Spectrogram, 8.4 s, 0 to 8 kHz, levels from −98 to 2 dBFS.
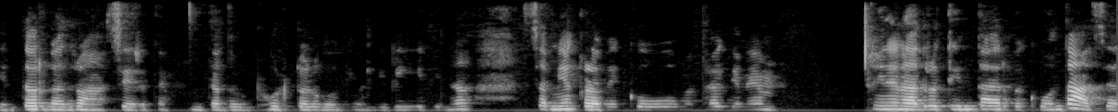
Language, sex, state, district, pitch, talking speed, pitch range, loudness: Kannada, female, Karnataka, Mysore, 205 Hz, 115 wpm, 195-220 Hz, -27 LUFS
